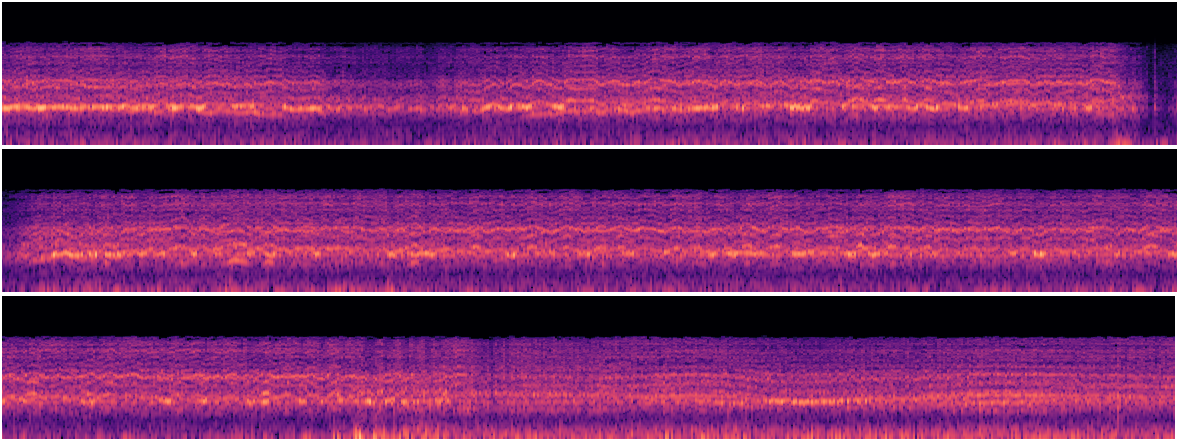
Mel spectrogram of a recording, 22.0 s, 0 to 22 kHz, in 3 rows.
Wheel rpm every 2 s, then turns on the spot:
140, 100, 160, 120, 170, 160, 160, 160, 160, 150, 150.
none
